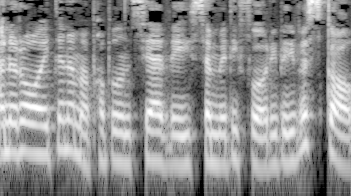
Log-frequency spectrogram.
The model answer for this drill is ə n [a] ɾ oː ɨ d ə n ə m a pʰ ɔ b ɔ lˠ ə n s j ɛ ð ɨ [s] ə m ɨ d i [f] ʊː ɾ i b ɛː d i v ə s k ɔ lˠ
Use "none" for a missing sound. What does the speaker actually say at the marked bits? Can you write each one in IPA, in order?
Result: ə, s, f

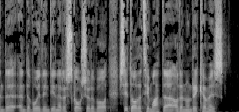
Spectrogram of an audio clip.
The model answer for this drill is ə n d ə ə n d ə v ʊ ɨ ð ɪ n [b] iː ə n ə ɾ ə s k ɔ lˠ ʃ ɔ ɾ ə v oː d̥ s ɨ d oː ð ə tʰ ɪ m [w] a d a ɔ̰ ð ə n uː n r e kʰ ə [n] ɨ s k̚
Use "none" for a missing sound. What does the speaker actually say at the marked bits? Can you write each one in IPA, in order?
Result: d, w, m

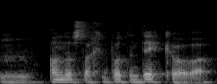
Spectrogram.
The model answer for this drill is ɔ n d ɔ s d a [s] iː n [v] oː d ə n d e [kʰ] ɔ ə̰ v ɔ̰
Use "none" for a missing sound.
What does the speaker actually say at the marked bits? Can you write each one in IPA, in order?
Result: χ, b, kʰ

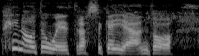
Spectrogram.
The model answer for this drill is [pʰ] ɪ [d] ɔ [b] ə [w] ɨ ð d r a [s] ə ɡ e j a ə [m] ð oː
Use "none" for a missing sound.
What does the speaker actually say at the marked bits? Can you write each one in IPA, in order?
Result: pʰ, n, d, w, s, n

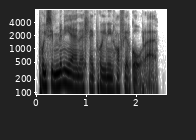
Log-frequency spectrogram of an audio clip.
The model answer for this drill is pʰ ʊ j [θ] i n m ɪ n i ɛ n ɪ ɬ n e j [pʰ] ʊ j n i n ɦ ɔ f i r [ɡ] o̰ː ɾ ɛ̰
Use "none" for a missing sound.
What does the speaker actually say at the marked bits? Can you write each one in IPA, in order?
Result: s, pʰ, ɡ

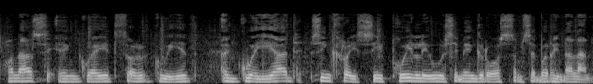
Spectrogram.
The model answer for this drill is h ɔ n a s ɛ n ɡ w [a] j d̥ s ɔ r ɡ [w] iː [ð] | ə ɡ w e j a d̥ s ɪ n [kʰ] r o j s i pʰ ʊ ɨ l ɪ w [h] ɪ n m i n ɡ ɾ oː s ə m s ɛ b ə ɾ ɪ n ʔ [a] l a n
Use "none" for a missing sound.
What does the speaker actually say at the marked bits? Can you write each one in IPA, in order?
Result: e, w, ð, kʰ, s, a

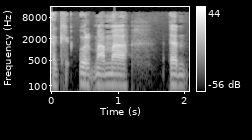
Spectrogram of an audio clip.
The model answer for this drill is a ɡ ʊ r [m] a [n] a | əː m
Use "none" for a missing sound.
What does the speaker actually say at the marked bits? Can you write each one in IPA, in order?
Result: m, m

